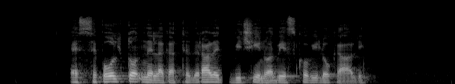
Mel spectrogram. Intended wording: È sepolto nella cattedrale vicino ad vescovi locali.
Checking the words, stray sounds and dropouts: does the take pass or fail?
pass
